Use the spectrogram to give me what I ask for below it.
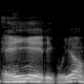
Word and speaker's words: AL: 아니면 AL이라고 읽어야 할까요? 많은 분들이 그것 때문에 헷갈려 하시더라고요. 그래서 원래는 AL이고요.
